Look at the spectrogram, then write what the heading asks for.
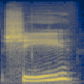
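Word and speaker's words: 四: in Japanese culture cuz she is how you pronounce four but it's also how you pronounce death four is actually my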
